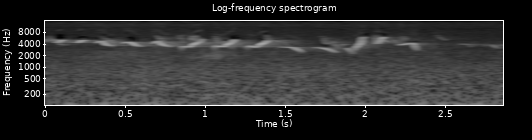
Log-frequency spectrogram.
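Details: Willow warbler song, loud and close: a rapid run of about fifteen sweet slurred whistles, each swooping up and down, gradually descending through the phrase, with faint background noise.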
